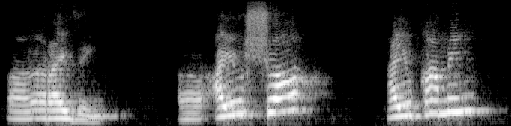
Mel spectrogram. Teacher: Then yes, no questions. Questions for which the answer is either yes or no. Rising.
